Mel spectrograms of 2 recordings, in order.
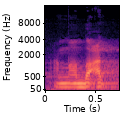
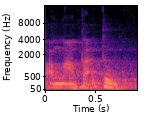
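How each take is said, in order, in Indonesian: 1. Vokal akhir dihilangkan, jadi berakhir dengan konsonan. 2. Vokal akhir u dibaca di akhir. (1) "Kalau memang diwakof amma ba'd, amma ba'd boleh" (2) "Atau amma ba'du"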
